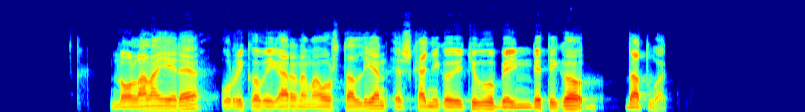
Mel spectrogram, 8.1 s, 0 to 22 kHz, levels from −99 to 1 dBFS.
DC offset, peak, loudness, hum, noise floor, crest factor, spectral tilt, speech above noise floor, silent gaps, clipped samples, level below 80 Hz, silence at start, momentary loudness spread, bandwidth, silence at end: under 0.1%; -2 dBFS; -21 LUFS; none; under -90 dBFS; 20 dB; -6 dB/octave; over 69 dB; 6.20-6.24 s; under 0.1%; -66 dBFS; 1.1 s; 8 LU; 7.2 kHz; 1.4 s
